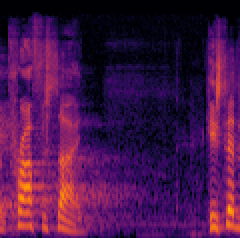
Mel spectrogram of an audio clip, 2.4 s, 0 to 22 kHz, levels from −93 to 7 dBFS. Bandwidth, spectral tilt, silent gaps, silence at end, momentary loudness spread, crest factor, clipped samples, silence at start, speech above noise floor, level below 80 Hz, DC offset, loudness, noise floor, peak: 17 kHz; -3.5 dB/octave; none; 0 s; 5 LU; 20 dB; under 0.1%; 0 s; 37 dB; -72 dBFS; under 0.1%; -24 LUFS; -60 dBFS; -6 dBFS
